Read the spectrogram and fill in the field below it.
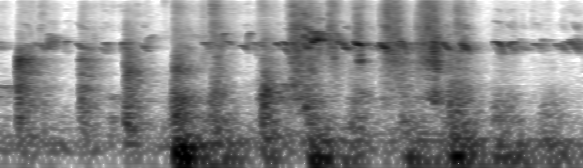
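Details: Young chickens, newly hatched chicks, cheeping continuously in high rapid chirps, mixed with deeper clucks and scratching or handling thumps close to the recorder.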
